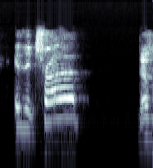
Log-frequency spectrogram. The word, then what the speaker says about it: Trub: Is it Trub?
